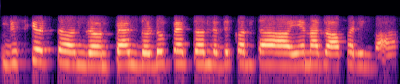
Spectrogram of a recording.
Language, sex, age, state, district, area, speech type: Kannada, female, 18-30, Karnataka, Vijayanagara, rural, conversation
